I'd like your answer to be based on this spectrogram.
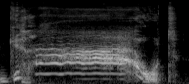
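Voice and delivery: long, drawn-out high yell; mock angry yell. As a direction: imitate a fed-up teacher ordering out. Teacher throwing him out, voiced.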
